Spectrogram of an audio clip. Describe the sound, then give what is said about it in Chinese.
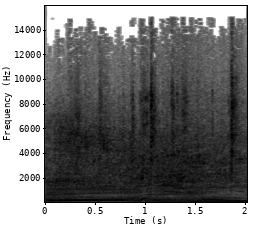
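A car engine drones as the vehicle speeds away in a getaway, a steady loud low hum with a tonal whine holding through the whole two seconds. “金福他们急忙开车逃走，李都督的手下就在后面紧追不舍。”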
